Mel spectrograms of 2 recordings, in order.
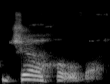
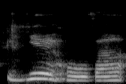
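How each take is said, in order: First: The name begins with a J sound. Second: The name begins with a Y sound. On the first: The speaker calls it wrong. "and not Jehovah" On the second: The speaker calls it right. "is pronounced Yehovah"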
